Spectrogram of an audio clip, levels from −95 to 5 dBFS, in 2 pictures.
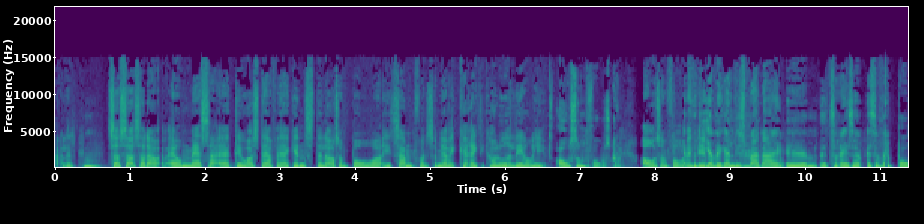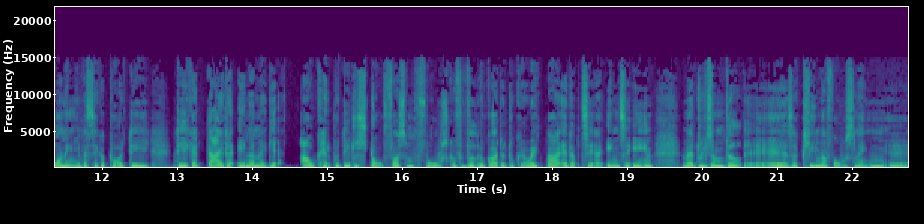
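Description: The speech jumps ahead at 3.72, 8.36, 11.03 and 16.77 s. Those are compressed frames skipped, losing roughly 0.1 to 0.3 s each time. Each jump fits dropped frames of about 23 ms each.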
